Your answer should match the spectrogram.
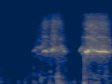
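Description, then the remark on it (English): A person tries to whistle like a cricket, producing two short, breathy, wavering whistle bursts separated by a brief pause, with no talking. “Well, I can whistle like a cricket.”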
